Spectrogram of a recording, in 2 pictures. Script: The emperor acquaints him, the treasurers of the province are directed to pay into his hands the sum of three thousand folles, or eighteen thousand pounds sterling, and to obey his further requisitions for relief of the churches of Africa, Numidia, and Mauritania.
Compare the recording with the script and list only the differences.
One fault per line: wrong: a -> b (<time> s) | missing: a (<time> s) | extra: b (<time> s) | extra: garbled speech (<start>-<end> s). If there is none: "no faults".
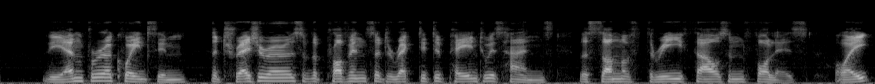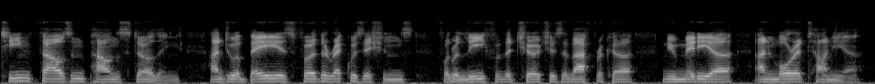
no faults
